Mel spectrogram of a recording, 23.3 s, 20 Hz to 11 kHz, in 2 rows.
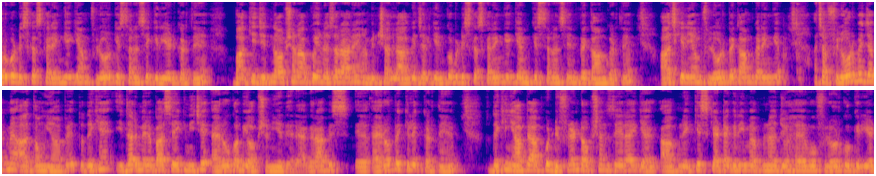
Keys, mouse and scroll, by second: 2.9 2, 4.8 ctrl+2, 9.2 Escape, 16.6 click.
